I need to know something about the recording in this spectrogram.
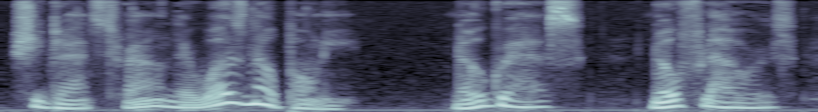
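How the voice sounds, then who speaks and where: An audiobook narrator reads a fairy tale in a dark, mellow voice. It is strongly creaky and husky, and the recording is dry. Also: medium pitch, sing-song, a little slow, no room sound. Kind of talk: scripted storybook narration.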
